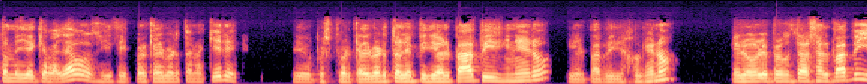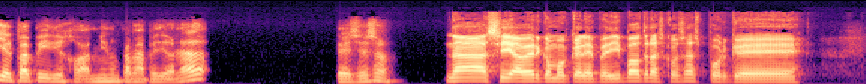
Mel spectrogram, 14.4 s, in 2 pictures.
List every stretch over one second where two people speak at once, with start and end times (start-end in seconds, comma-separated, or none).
none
